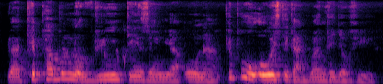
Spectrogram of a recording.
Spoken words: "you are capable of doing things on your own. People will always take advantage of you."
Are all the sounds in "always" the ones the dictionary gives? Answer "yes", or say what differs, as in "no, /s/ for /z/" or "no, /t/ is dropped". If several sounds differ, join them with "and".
no, /s/ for /z/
